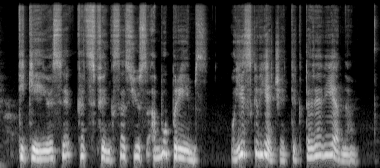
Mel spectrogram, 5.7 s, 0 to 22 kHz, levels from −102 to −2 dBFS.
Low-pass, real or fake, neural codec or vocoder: 19.8 kHz; fake; vocoder, 44.1 kHz, 128 mel bands every 256 samples, BigVGAN v2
